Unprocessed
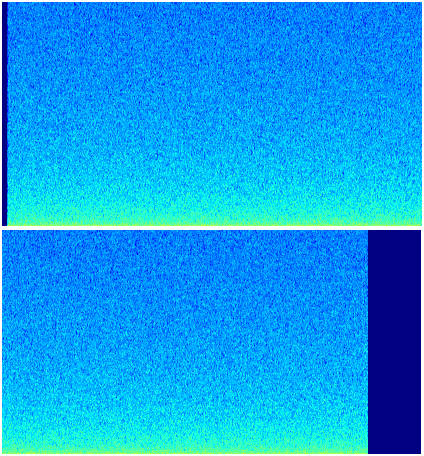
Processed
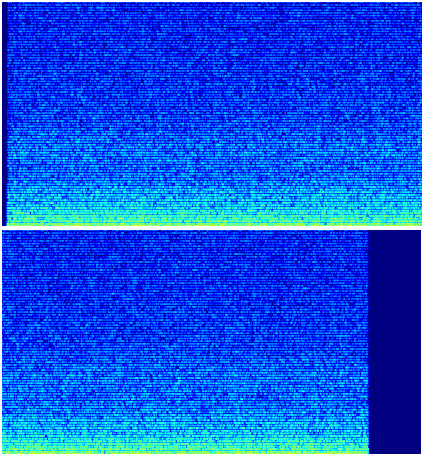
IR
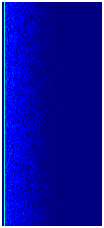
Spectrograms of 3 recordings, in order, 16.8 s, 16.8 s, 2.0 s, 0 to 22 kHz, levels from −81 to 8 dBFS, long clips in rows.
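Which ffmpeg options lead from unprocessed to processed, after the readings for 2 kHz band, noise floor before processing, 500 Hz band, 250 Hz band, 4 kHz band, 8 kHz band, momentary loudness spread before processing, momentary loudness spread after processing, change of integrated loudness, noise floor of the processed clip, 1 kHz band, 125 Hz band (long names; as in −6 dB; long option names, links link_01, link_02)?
−1.0 dB, below −85 dBFS, +1.5 dB, +4.0 dB, −3.5 dB, −5.0 dB, 0 LU, 1 LU, −1.5 dB, below −85 dBFS, +3.0 dB, below −10 dB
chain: -filter_complex "[0:a]aresample=8000,aresample=44100,acrossover=split=180|1300[link_01][link_02][link_03];[link_02]aeval=exprs='0.0668*(cos(1*acos(clip(val(0)/0.0668,-1,1)))-cos(1*PI/2))+0.0237*(cos(4*acos(clip(val(0)/0.0668,-1,1)))-cos(4*PI/2))':channel_layout=same[link_04];[link_03]aeval=exprs='(mod(59.6*val(0)+1,2)-1)/59.6':channel_layout=same[link_05];[link_01][link_04][link_05]amix=inputs=3:normalize=0,afftfilt=real='re*3.46*eq(mod(b,12),0)':imag='im*3.46*eq(mod(b,12),0)':win_size=2048:overlap=0.75,volume=4.5dB"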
